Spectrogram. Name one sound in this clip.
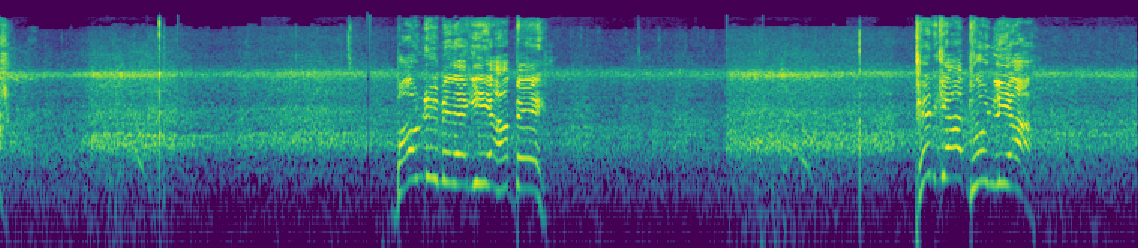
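A stadium crowd cheers and roars.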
